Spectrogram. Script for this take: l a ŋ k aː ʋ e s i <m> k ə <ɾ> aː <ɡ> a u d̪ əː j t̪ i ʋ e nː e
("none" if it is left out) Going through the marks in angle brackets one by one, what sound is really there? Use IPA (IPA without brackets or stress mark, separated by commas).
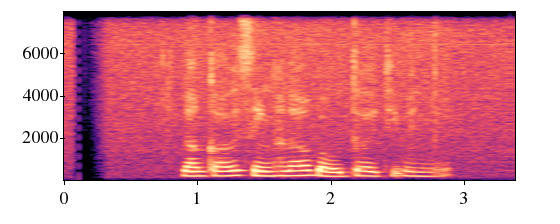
ŋ, l, b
